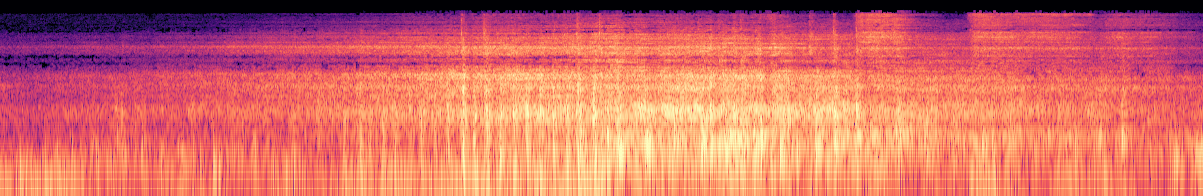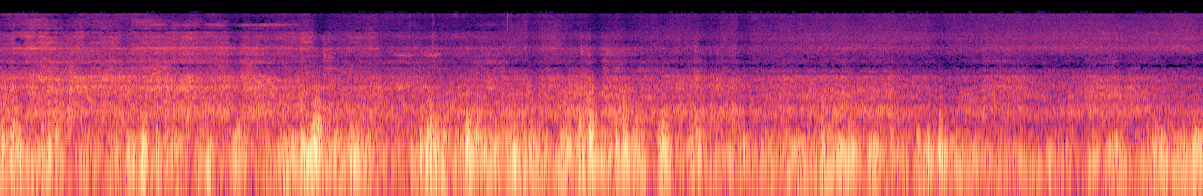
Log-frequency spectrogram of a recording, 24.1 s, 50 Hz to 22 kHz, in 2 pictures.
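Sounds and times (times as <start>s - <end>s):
diesel railcar passing: 0.0s - 24.0s
wheels running over rails: 2.5s - 11.6s.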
